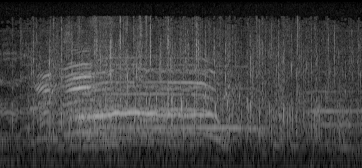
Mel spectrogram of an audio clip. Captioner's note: audience cheering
